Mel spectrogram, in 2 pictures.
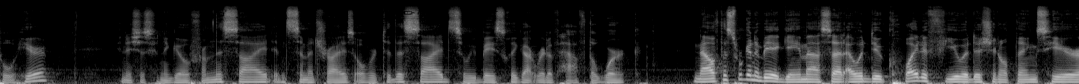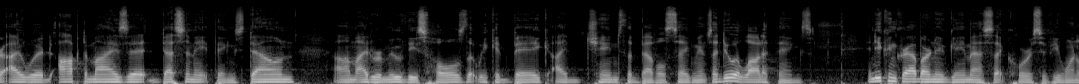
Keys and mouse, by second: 0.1 click, 0.9 middle click, 1.6 middle click, 2.3 middle click, 3.3 middle click, 7.0 middle click, 10.2 middle click, 10.9 alt+a, 14.2 middle click, 15.6 middle click.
